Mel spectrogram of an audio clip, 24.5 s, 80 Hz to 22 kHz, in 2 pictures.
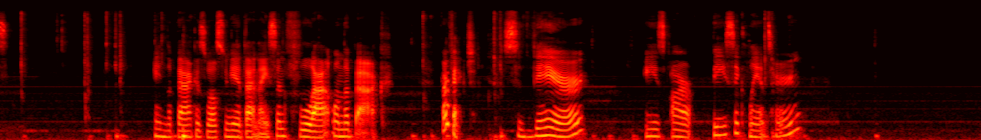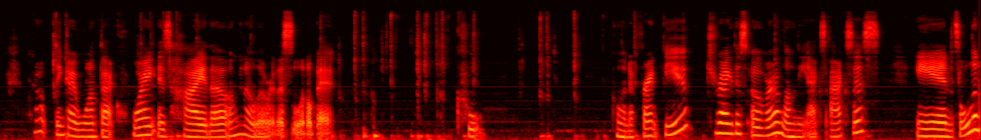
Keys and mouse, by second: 0.7 shift+e, 1.4 shift+e, 6.2 Tab, 9.6 Tab, 13.0 z, 14.1 a, 14.4 b, 15.4-16.9 drag, 16.7 Tab, 17.6 z, 19.0 KP_1, 22.6-24.5 drag.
